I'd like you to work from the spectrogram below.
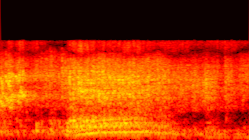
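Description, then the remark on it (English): A car roars off, its engine revving up beneath a harsh, sustained high-pitched screech of tires, loud for a couple of seconds with no voices. “Sonny, don't take my car!”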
